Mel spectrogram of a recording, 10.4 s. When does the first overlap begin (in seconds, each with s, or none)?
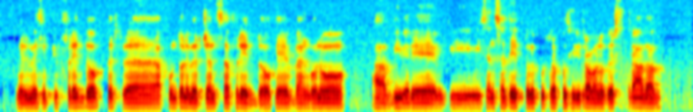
none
